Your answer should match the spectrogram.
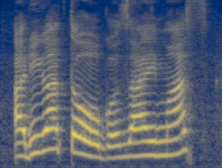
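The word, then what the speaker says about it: ありがとうございます: Katulad po sa ohayo at sa sayonara, meron pong u, pero ang tamang pronunciation ay arigatou gozaimasu. Pinahaba lang po yung to.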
